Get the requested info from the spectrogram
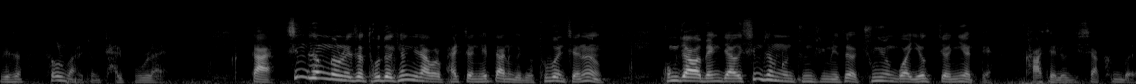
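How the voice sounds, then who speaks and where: This man talks at a fairly quick pace with lively intonation. His loudness swings widely. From South Korea, Namwon, North Jeolla. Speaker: professor. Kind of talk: lecture. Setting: recorded video lecture. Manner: conversational, with frequent rhetorical questions.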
